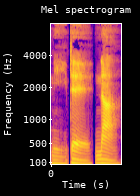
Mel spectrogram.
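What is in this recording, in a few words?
"nitena", concatenated syllables; Affixing experiment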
